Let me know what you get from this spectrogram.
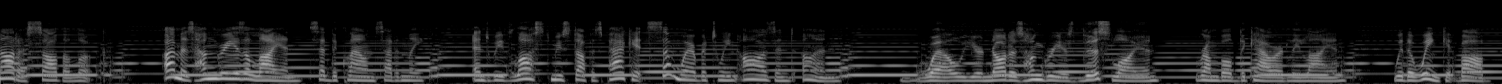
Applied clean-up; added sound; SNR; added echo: none; Accordion; 6 dB; none.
